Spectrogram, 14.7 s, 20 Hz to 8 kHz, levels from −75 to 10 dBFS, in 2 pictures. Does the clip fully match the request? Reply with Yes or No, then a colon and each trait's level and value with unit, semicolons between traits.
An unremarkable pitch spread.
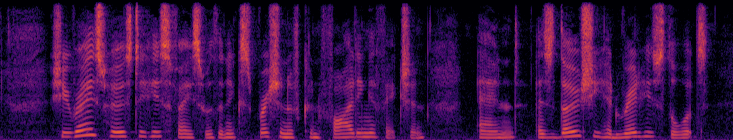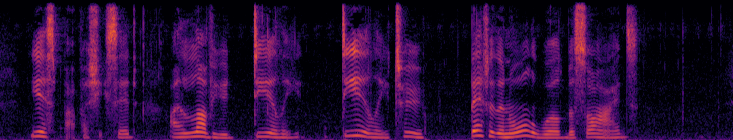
Yes: average, 4.1 semitones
